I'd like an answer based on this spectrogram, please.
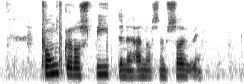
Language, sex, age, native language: Icelandic, male, 13, Icelandic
